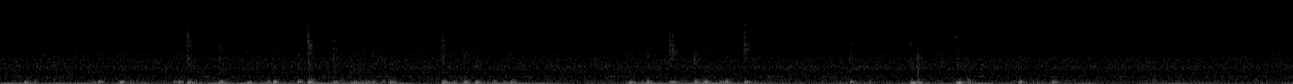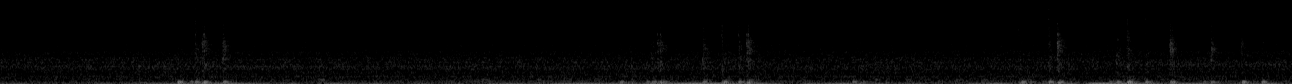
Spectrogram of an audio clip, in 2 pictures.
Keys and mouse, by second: 20.5-25.1 drag.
